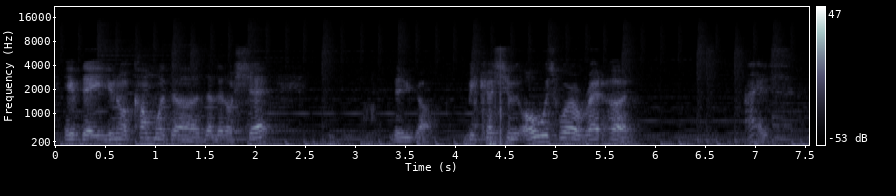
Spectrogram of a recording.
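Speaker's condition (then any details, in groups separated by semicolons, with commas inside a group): No condition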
